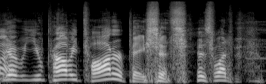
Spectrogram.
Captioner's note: laughter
